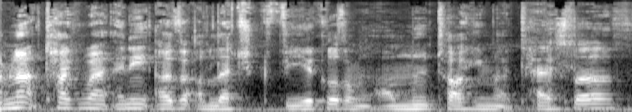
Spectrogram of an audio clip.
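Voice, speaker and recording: Background music accompanies a man's voice. His pitch sits fairly high, with ordinary variation. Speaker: gaming YouTuber. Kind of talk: casual commentary. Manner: rambling, repetitive phrasing; fast.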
